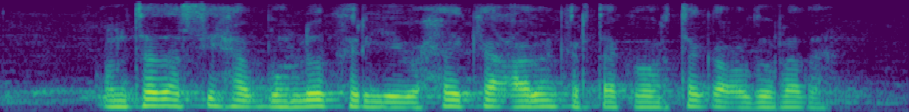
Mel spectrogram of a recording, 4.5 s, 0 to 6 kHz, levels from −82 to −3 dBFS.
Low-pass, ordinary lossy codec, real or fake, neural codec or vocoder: 5.4 kHz; none; fake; vocoder, 22.05 kHz, 80 mel bands, WaveNeXt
